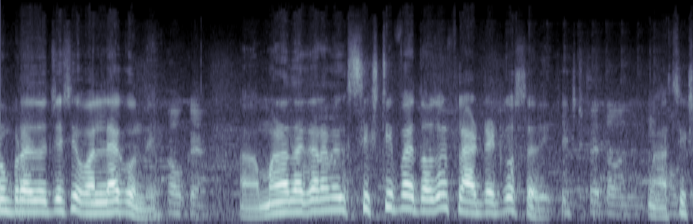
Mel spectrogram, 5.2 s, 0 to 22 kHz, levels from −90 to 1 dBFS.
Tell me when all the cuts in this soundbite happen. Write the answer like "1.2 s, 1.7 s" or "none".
none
